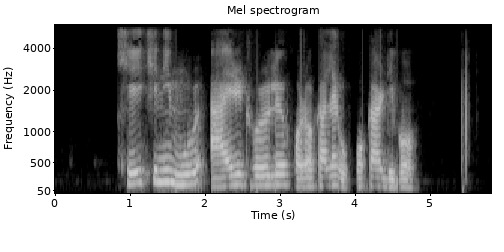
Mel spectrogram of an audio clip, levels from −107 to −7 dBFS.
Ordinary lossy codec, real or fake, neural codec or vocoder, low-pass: AAC, 48 kbps; real; none; 5.4 kHz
